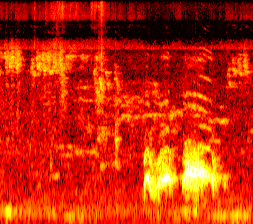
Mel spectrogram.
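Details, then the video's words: Spotted dove coo, played to stimulate decoy birds, heard as two low, hollow cooing notes near the end after faint high chirps from other small birds. "Tiếng cu gáy kích bổi nhanh nổi"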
